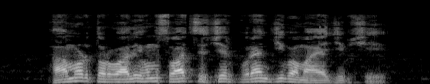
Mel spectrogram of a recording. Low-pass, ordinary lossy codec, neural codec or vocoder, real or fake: 10.8 kHz; AAC, 32 kbps; none; real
